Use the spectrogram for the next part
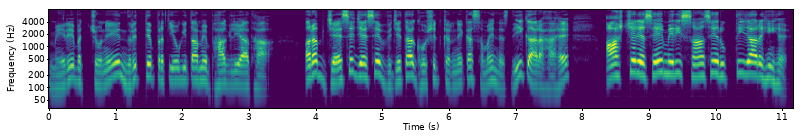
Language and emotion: Hindi, surprised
